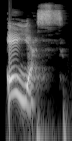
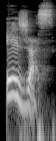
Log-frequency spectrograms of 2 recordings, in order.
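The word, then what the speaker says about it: ellas: vou te mostrar agora a primeira opção é a letra Opa é a pronúncia no formato de i i Então essa palavra aqui se pronunciaria como eias eias a segunda opção é como se fosse um J do português então seria algo como ejas ejas que é o som que eu utilizo não sei se você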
